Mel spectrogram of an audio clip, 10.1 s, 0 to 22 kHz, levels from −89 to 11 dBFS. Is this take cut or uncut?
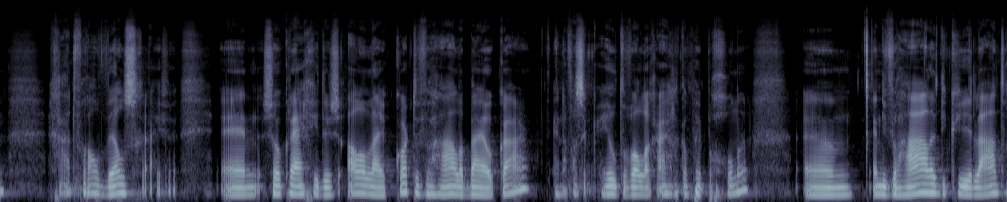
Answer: cut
